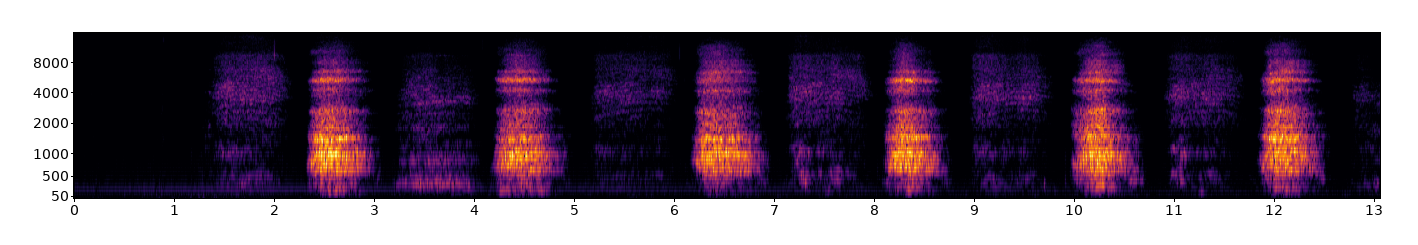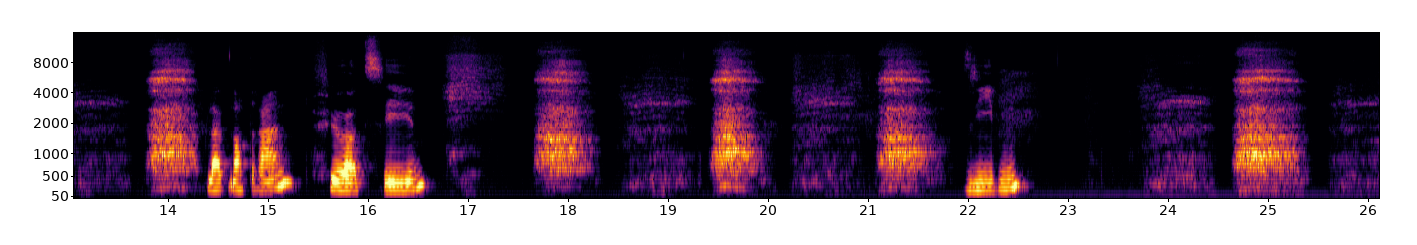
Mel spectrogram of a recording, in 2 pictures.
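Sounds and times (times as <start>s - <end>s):
intense forceful inhaling during breathwork: 1.3s - 14.4s, 16.7s - 26.0s
speech: 14.4s - 16.7s, 22.0s - 22.7s.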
